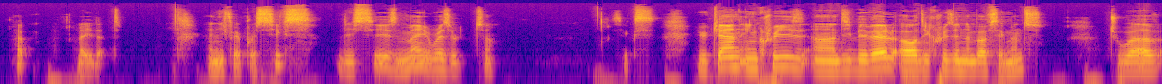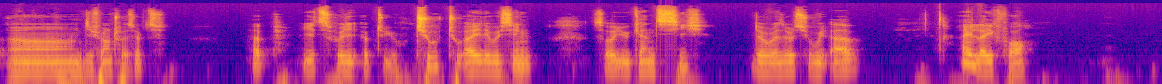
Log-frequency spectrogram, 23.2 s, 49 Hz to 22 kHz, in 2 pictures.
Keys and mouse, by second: 1.0-5.9 middle drag, 7.0 space, 11.6 space, 21.1-23.2 middle drag.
